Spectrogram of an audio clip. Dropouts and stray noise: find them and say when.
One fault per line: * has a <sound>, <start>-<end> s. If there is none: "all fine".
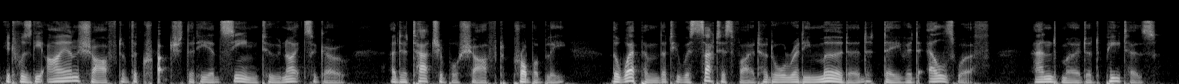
* has a dropout, 1.5-1.6 s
